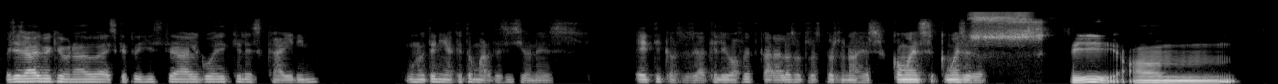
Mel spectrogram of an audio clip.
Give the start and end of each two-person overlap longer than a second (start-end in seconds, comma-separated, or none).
none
